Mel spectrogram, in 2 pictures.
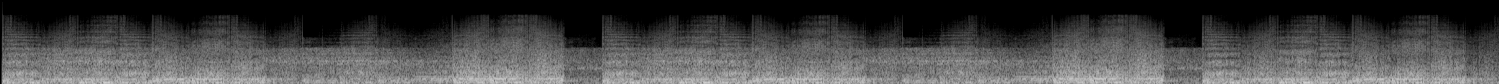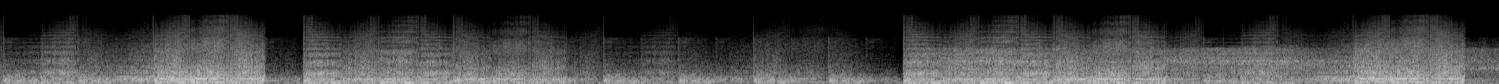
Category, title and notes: Music > Multiple instruments
Demo Track #4037 (Industraumatic)
Underground, Horror, Noise, Soundtrack, Cyberpunk, Sci-fi, Industrial, Ambient, Games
